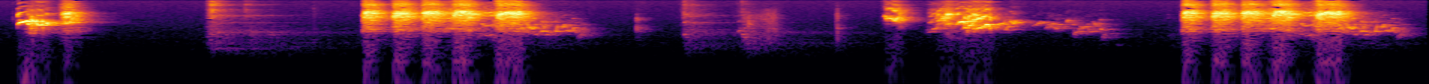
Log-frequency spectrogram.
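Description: A bird's shrill calls: a short call at the start, then bursts of rapid, stuttering squawks about two seconds in and again near the end, with another call in between.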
